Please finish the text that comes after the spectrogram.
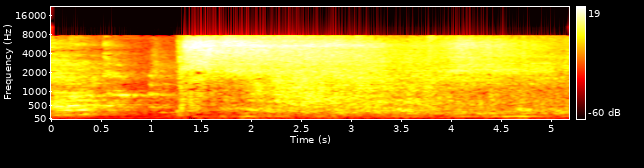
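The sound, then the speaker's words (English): A choir imitates the rain of a storm with their voices, starting as a soft hissing patter and then surging at once into a loud, steady rushing hiss like a downpour that continues without pause. “You are the rain. No. We're doing a storm, not a nice afternoon in Monaco.”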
